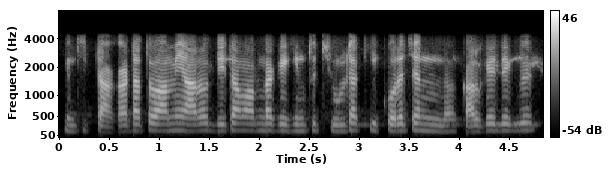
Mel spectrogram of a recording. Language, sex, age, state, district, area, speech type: Bengali, male, 18-30, West Bengal, Darjeeling, urban, conversation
